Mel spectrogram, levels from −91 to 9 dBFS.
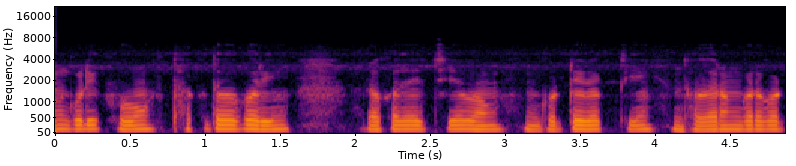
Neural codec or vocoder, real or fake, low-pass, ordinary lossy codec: none; real; none; none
